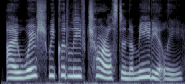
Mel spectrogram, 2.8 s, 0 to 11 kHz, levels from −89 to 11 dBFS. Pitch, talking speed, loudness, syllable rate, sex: 260 Hz, 150 wpm, -16 LUFS, 5.4 syllables/s, female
